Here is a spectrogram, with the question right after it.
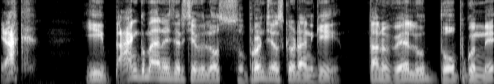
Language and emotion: Telugu, disgusted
